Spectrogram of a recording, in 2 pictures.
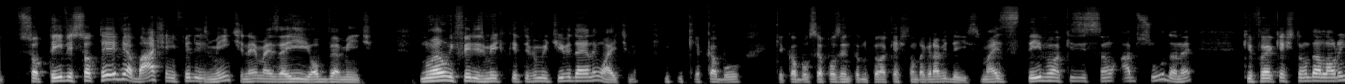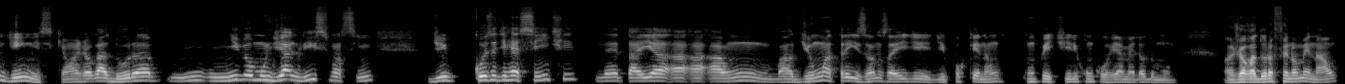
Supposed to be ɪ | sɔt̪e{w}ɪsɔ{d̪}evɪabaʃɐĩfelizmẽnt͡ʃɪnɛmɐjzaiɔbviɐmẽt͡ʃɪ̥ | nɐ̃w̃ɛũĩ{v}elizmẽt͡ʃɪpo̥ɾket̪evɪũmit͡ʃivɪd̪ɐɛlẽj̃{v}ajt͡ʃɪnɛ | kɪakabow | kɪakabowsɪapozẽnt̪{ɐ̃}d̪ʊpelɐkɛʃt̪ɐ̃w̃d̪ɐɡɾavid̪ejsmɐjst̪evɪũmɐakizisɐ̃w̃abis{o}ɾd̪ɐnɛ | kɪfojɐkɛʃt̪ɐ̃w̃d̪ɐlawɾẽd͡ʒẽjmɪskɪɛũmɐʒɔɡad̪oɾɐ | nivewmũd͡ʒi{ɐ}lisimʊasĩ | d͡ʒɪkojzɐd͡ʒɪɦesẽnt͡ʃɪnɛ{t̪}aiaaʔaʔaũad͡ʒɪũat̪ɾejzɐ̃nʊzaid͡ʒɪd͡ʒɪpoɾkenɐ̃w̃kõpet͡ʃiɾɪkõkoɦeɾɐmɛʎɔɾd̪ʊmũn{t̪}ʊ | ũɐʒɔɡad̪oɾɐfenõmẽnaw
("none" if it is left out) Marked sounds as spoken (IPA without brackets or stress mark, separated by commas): v, t̪, f, w, ɐ̃, u, a, t̪, d̪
